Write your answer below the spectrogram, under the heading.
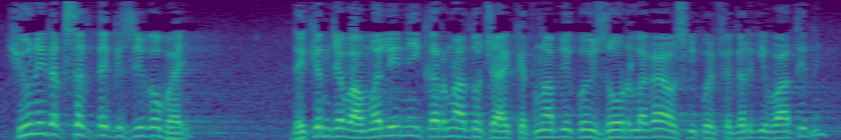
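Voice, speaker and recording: A man giving a sermon in a scolding, emphatic way, reciting Arabic verses slowly. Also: on the high side, long reverb tail, muffled recording. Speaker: preacher.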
